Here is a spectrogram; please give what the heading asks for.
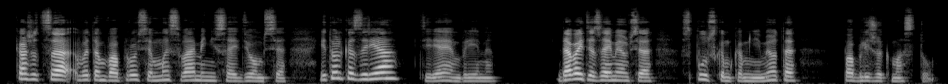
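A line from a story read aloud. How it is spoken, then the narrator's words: Pointedly calm. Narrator (Russian): Артем подчеркнуто спокойно произнес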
